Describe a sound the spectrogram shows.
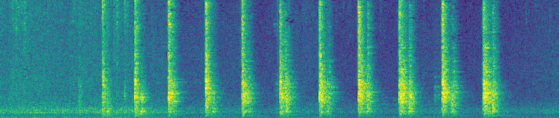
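A man hammers with quick, even blows.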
